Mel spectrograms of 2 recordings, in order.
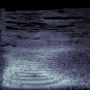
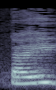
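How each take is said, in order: First: The vowel glides from one sound to another. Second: The vowel stays steady without gliding. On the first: The speaker calls it right. "It's టై" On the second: The speaker calls it wrong. "కాదు"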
